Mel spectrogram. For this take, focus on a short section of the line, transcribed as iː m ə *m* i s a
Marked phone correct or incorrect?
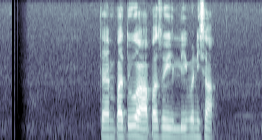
incorrect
